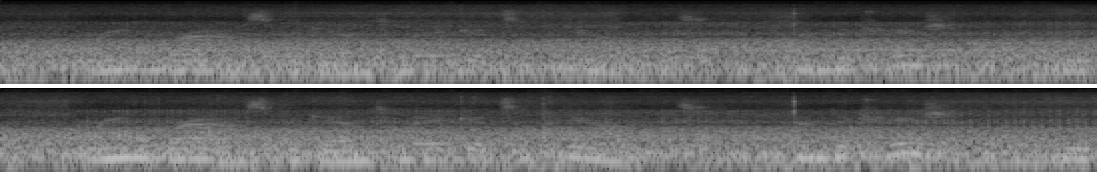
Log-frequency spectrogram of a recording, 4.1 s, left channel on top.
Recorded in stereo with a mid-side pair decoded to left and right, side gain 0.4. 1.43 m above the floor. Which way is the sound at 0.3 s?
40° right.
